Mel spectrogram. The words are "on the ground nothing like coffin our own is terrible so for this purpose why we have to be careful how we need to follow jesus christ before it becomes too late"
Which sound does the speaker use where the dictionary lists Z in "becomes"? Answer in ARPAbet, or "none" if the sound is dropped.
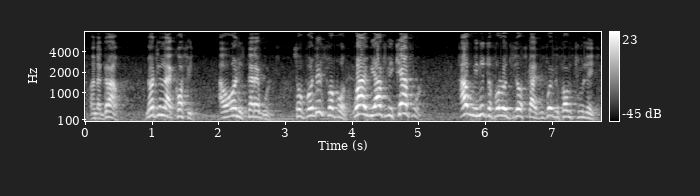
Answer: none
